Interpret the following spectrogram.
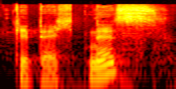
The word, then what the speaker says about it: Gedächtnis: Gedächtnis, das Gedächtnis. Das T hört man hier kaum.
